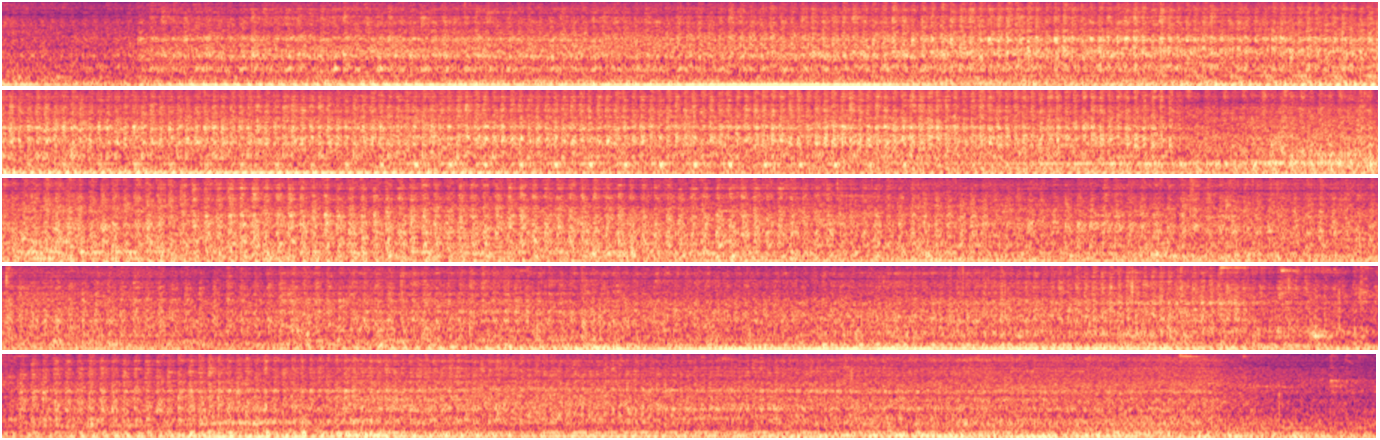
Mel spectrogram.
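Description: Farm tractor's diesel engine running as it pulls a loaded-down tipping trailer away and drives past, with a steady low drone that shifts in pitch a few times as it moves off.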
